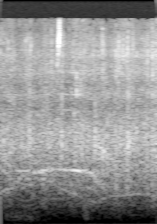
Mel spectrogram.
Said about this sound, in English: It's good to be in God's house. Come on, really clap like you're grateful to be here today.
